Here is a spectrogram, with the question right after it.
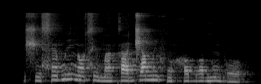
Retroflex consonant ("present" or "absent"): absent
